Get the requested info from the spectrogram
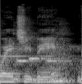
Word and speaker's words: HEB: I thought it was more like Heb. – Mr. Butts. – Oh, the Heb. – It's not a long E, it's a short E.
